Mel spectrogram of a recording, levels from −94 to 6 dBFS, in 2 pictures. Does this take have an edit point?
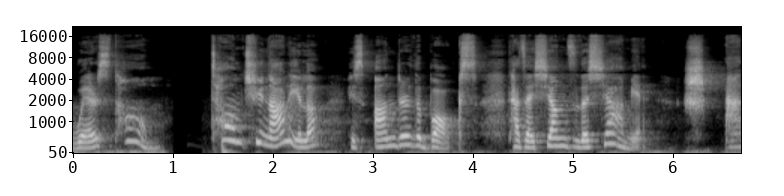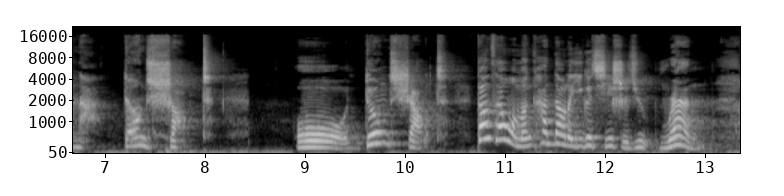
yes; 1 cut; at 8.9 s

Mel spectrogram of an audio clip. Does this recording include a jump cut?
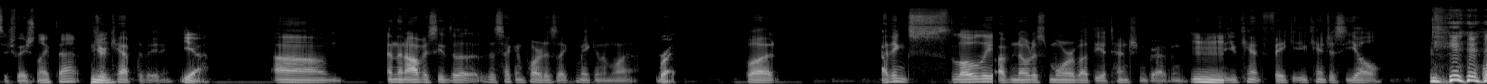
yes; 3 cuts; at 0.9 s, 9.9 s, 12.2 s

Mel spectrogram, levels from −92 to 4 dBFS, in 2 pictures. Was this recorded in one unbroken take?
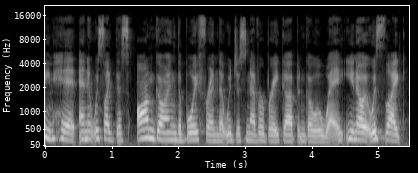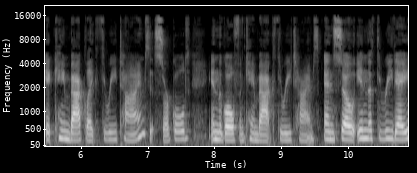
no; 1 cut; at 9.6 s

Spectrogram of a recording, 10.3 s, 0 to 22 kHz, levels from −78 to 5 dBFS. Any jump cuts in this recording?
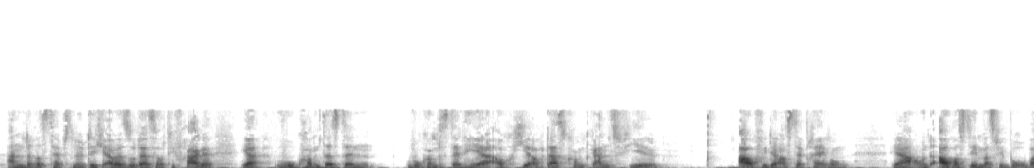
no; 0 cuts

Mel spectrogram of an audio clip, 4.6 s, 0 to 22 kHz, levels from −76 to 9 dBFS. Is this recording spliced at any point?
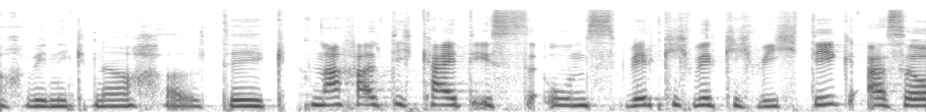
yes; 1 cut; at 1.4 s

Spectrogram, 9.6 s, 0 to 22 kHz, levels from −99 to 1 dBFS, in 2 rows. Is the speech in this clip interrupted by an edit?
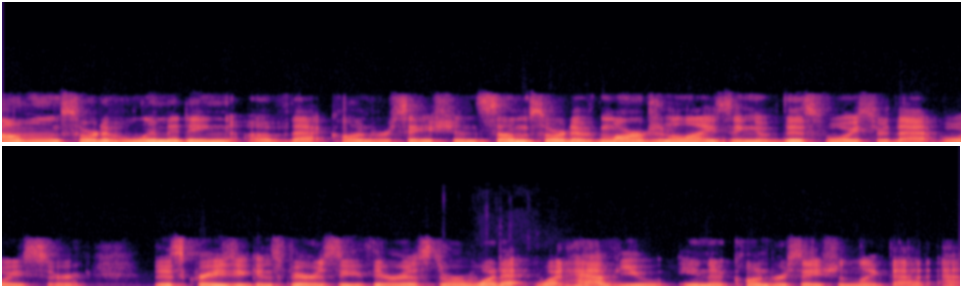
no; 0 cuts

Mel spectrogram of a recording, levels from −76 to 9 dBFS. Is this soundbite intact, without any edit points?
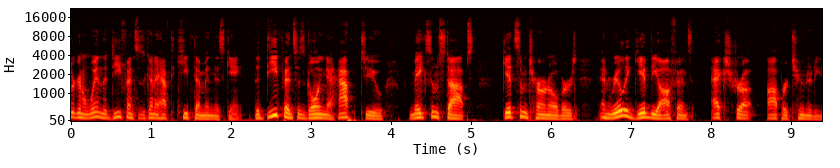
yes; 0 cuts

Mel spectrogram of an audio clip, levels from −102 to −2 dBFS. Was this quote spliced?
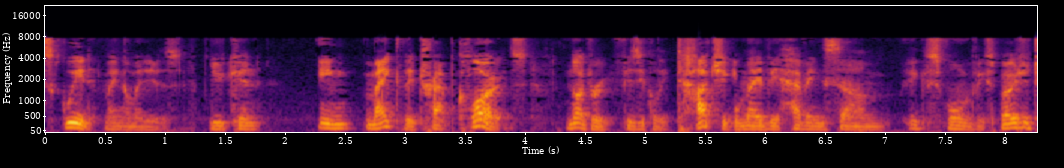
yes; 2 cuts; at 1.2 s, 4.5 s

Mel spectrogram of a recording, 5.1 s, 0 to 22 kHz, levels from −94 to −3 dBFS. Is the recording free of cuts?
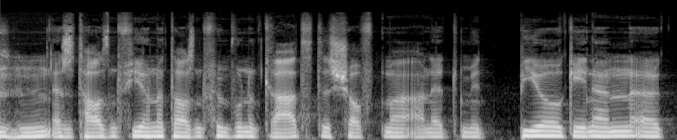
yes; 0 cuts

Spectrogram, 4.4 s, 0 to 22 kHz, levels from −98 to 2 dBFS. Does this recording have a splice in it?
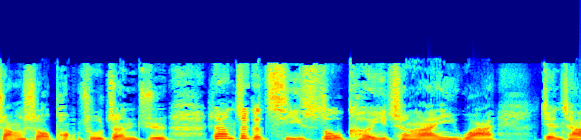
no; 0 cuts

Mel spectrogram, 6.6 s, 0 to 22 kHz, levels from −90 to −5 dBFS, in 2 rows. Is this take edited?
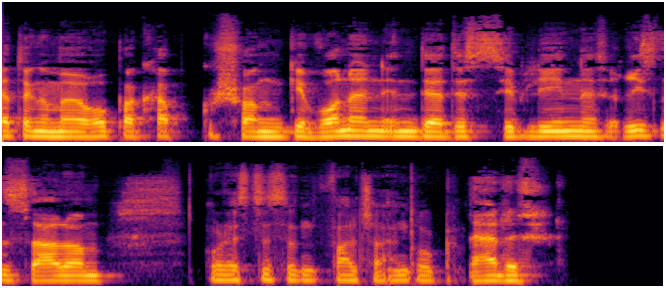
yes; 2 cuts; at 4.2 s, 5.6 s

